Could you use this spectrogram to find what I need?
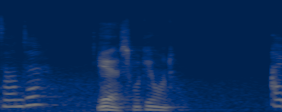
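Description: An elderly man answers calmly from a doorway.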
